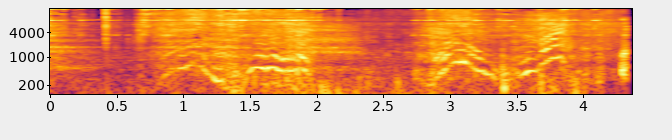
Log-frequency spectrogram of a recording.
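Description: Zipper on a hot tent's fabric door being drawn open, a rasping run whose pitch rises and falls as the pull speeds up and slows, about a second in and again near the end.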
